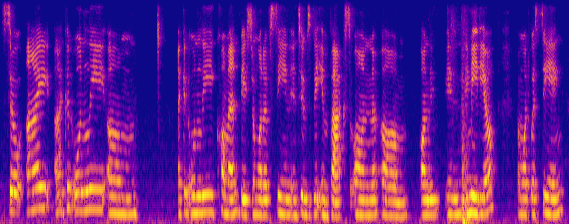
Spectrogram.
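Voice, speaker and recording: A woman speaking as an expert guest in a live news interview, explaining carefully and with measured hesitation. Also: medium pitch, level tone, lo-fi sound, slight background noise.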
